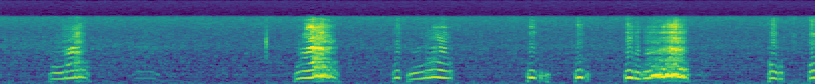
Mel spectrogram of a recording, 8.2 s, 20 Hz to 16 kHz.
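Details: Eurasian eagle-owl at the nest with owlets, filmed by webcam on 21 April 2020; scattered short, wavering, harmonic calls, some rising and falling in pitch, given in irregular bursts separated by quiet pauses.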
